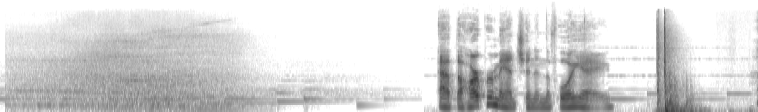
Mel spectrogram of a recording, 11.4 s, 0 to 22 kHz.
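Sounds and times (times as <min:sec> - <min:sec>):
car engine roaring while driving off: 0:00.0 - 0:04.2
speech: 0:06.6 - 0:09.3.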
